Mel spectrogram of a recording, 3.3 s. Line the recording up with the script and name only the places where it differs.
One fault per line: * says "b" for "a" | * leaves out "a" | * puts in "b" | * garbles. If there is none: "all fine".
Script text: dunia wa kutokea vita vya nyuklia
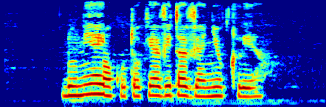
all fine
